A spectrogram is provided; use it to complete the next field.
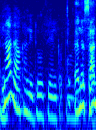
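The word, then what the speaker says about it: Dolce & Gabbana: Dozy and Gabani. Yeah, the way you pronounce this.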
